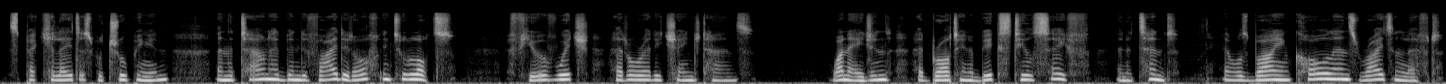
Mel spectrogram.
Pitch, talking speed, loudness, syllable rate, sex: 205 Hz, 165 wpm, -17 LUFS, 4.8 syllables/s, female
